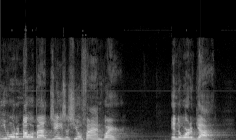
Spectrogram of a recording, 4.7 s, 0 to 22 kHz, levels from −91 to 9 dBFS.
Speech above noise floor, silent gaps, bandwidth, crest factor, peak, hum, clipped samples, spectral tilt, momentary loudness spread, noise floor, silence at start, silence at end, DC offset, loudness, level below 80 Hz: 46 dB; none; 15.5 kHz; 18 dB; 0 dBFS; none; under 0.1%; -4 dB/octave; 10 LU; -62 dBFS; 0 s; 0.45 s; under 0.1%; -17 LUFS; -82 dBFS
